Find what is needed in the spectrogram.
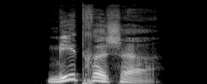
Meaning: inflection of metrisch: 1. strong/mixed nominative masculine singular 2. strong genitive/dative feminine singular 3. strong genitive plural
- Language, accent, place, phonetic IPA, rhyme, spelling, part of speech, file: German, Germany, Berlin, [ˈmeːtʁɪʃɐ], -eːtʁɪʃɐ, metrischer, adjective, De-metrischer.ogg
